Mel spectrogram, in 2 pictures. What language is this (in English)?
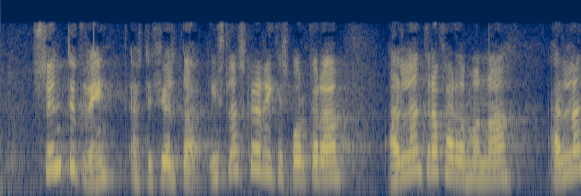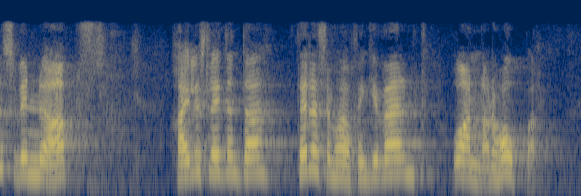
Icelandic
